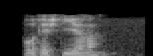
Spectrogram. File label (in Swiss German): "brote schdiere", alsace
